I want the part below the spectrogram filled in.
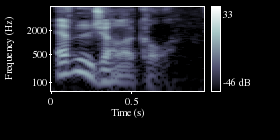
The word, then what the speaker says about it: evangelical: In England, I mean, this is ridiculous in a way, but in England we say evangelical. – Right. – Short E.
